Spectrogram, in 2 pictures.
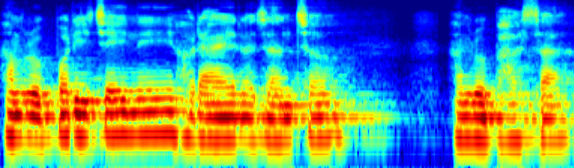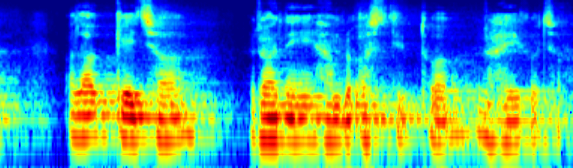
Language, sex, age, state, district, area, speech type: Nepali, male, 30-45, West Bengal, Darjeeling, rural, spontaneous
